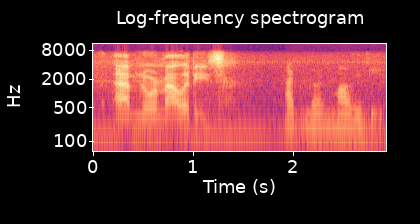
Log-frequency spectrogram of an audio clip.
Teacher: switch the T at the end to D sound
